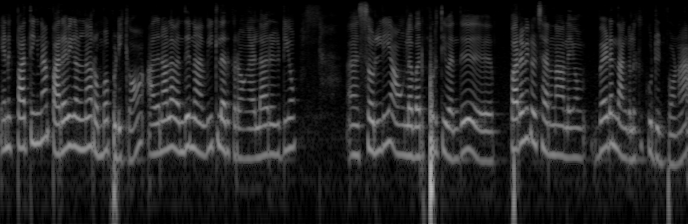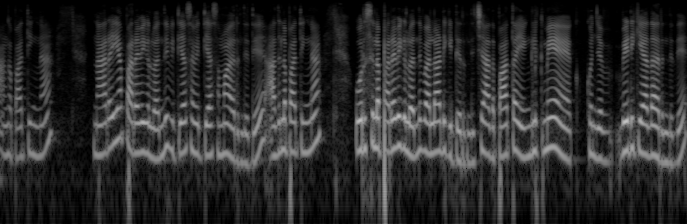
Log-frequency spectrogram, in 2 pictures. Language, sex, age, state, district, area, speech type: Tamil, female, 30-45, Tamil Nadu, Viluppuram, urban, spontaneous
